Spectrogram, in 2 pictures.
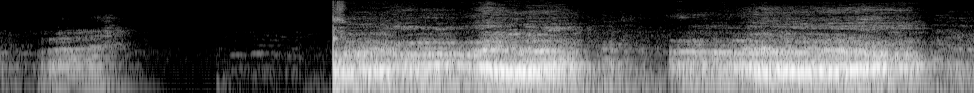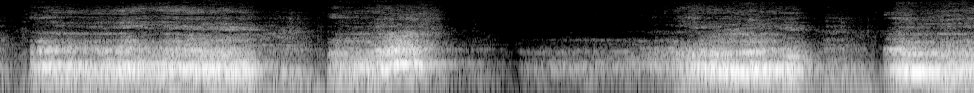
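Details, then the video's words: Aggressive Rottweiler guarding a house, giving deep, rough, drawn-out barks in long bursts of one to two seconds, separated by short pauses after a brief quiet opening. "Aggressive Rottweiler Dog Barking And Guarding House"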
